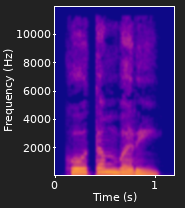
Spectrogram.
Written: ಕೊತ್ತುಂಬುರಿ

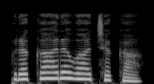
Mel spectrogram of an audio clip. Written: ಪ್ರಕಾರವಾಚಕ

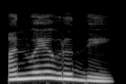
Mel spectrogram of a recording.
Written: ಅನ್ವಯವೃದ್ಧಿ

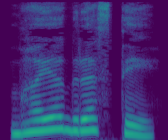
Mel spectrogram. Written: ಭಯಗ್ರಸ್ತ

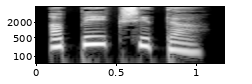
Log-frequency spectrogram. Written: ಅಪಕ್ಷಾತಿ

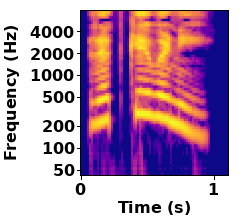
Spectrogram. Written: ರಕ್ಕೆವಣಿ

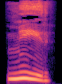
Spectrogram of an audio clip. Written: ಮೀರ್

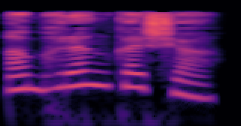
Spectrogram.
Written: ಅಭ್ರಂಕಷ

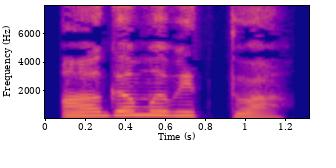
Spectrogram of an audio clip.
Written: ಆಗಮವಿತ್ತ್ವ

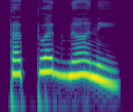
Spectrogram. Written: ಧಾತುವಿಜ್ಞಾನ

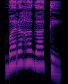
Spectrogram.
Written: ಬರಹಗಾತಿ

